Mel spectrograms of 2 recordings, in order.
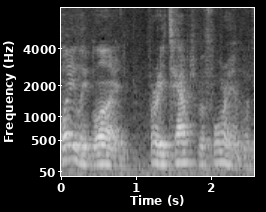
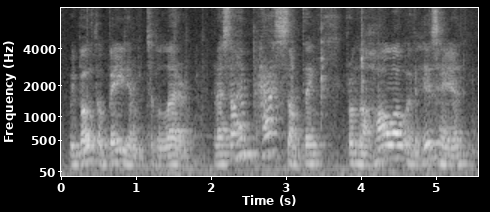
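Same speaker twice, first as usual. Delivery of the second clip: plain reading voice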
